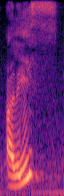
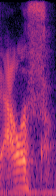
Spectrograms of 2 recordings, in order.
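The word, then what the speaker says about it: Alix: to Baldwin's daughter so her name is Alice but it's spelled a-l-i-x so most people just say Alice Elise his daughter at least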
